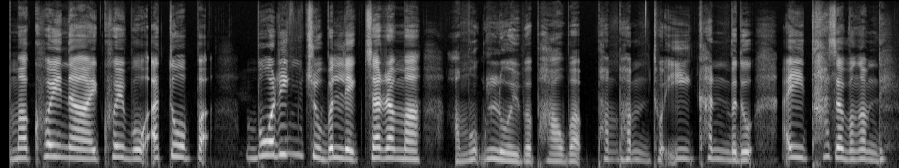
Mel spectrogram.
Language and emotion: Manipuri, disgusted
